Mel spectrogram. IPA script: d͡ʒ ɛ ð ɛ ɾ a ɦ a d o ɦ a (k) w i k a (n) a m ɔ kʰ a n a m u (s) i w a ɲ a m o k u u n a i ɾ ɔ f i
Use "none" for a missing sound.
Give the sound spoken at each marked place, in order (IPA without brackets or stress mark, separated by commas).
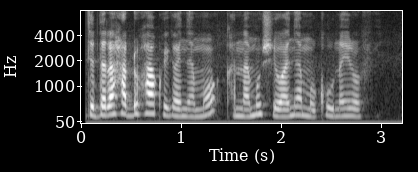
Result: k, ɲ, ʃ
